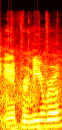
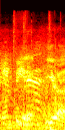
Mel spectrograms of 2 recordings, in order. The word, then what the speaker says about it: Lempira: All right, guys, the food, all the food came up to 250 empanera. I said it wrong. Lempira. Lempira.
